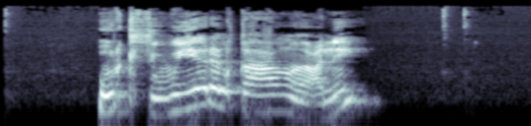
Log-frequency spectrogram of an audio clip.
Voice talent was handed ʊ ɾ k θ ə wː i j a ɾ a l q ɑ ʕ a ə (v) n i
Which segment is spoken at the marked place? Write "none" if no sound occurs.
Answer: ʕ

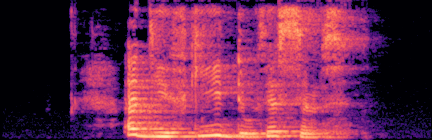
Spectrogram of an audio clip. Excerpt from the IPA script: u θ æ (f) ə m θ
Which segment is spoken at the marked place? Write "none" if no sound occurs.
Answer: s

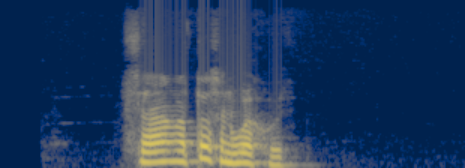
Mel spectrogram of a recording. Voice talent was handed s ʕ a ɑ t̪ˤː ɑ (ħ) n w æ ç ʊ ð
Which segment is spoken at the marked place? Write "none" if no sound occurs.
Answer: s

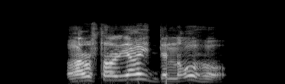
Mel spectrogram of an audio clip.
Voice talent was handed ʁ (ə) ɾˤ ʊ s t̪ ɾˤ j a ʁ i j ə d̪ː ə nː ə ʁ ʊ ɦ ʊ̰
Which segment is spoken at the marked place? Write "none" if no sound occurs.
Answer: ə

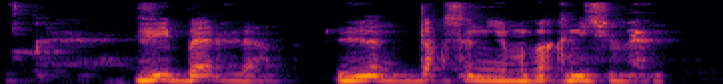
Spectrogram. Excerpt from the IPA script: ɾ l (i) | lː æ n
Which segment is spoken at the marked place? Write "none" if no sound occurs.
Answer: æ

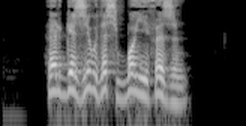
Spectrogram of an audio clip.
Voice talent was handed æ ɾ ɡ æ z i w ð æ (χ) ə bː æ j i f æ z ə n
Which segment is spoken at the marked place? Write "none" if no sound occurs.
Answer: s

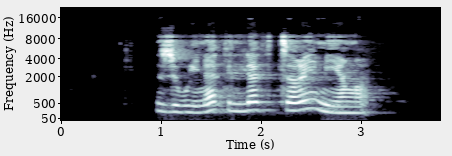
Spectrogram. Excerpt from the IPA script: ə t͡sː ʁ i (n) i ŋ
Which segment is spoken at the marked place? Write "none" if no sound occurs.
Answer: m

